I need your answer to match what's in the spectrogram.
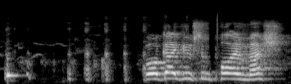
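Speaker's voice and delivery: lightly hammed-up Cockney; mock Cockney. Cockney accent, telling friends a pie and mash joke.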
